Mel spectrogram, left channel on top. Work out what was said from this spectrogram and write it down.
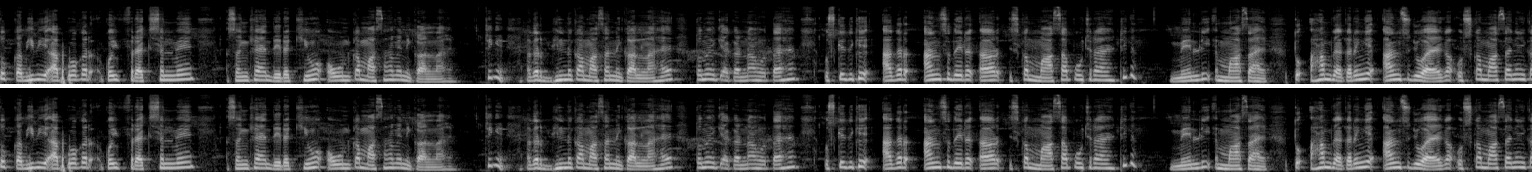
कभी भी आपको अगर कोई फ्रैक्शन में संख्याएं दे रखी हो और उनका मासा हमें निकालना है, ठीक है। अगर भिन्न का मासा निकालना है तो हमें क्या करना होता है, उसके देखिए अगर अंश दे रखा और इसका मासा पूछ रहा है, ठीक है, मेनली मासा है, तो हम क्या करेंगे, अंश जो आएगा उसका मासा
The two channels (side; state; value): both; identical; correlation 1.00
